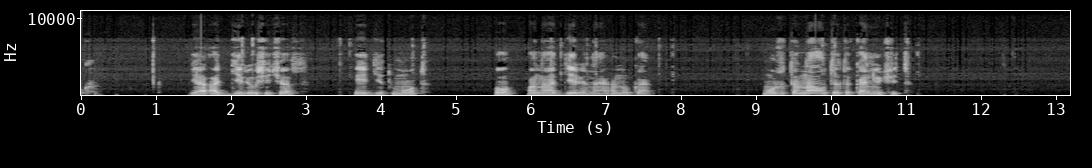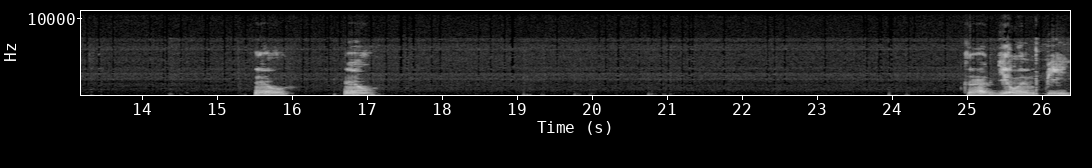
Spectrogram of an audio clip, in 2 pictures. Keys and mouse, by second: 2.4-4.0 drag, 4.5 click, 6.5 click, 7.9 click, 8.9 click, 10.1 click, 11.2-12.9 drag, 13.5 click.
